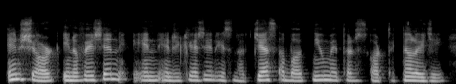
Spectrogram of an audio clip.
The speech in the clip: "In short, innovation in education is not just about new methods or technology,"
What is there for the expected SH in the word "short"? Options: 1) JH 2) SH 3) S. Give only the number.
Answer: 2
